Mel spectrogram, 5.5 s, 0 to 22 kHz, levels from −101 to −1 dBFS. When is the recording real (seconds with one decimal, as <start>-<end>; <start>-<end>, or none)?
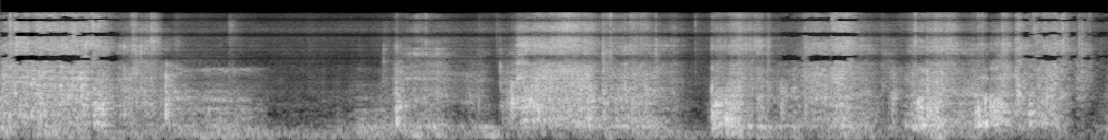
0.0-0.6; 3.9-4.3; 5.1-5.5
